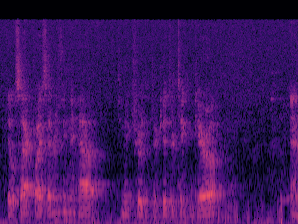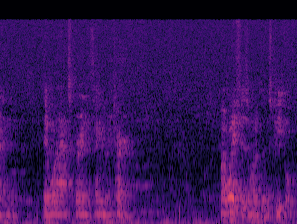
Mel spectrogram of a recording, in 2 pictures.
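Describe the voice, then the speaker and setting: A young man giving an earnest, heartfelt class speech, with a few small restarts. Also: lowish voice. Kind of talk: prepared speech. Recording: roomy echo, mic far off, faint noise.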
